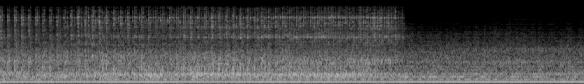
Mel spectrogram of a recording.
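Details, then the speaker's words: Wood lathe with the gouge started slowly on an off-center, out-of-round blank. Steady motor hum with a fast, uneven chatter, about three or four hits a second, as the gouge knocks off the corners. Intermittent tool knocking. "when I start I want to start in slowly till I hear it and once I hear it I want to drag it across evenly not letting it bounce around and at the beginning you want to start slow"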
